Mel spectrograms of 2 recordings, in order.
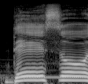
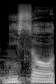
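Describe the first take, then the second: First: The word begins with the syllable 'dei'. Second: The word begins with the syllable 'ni'. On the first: The speaker calls it wrong. "僕はずっと泥層って言っていたのに、それが大きな間違い" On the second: The speaker calls it right. "二層って"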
